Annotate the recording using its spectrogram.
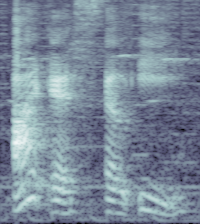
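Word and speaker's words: aisle: d-e-b-r-i-s island i-s-l-a-n-d il i-s-l-e you would note that we have a pair of homonyms a-i-s-l-e and i-s-l-e they are both pronounced isle another silent s word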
